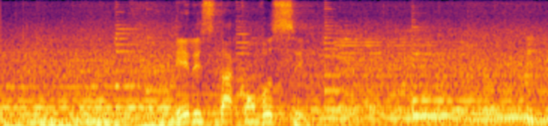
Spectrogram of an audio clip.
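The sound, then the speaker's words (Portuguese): Audience applause, a dense steady wash of clapping that fills the whole clip at constant loudness, while a voice speaks briefly over it and a sustained musical tone hums underneath. “Pode aplaudir.”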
